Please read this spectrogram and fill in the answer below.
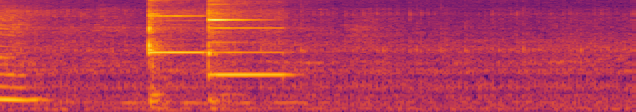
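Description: Two short electronic chime notes from the animated logo's sound played through computer speakers, the second lower than the first, about a quarter second apart, after a sliding tone tails off at the very start.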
